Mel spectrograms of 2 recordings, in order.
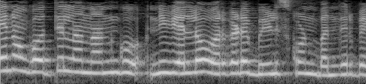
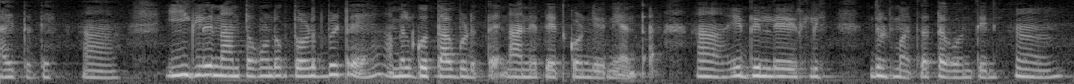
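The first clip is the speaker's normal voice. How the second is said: much softer, sly planning to herself; quiet plotting; 6 semitones lower, 8 dB quieter than usual. Acted. Wife plotting alone about the shirt money, softly sly. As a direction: keep it hushed, she's scheming.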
